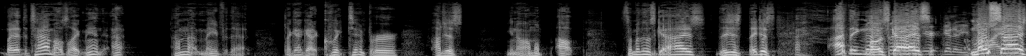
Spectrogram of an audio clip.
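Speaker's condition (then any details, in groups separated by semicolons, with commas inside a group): Spasmodic dysphonia; voice issue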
